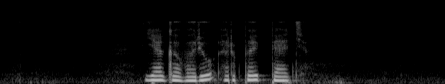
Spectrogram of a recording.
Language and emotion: Russian, neutral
